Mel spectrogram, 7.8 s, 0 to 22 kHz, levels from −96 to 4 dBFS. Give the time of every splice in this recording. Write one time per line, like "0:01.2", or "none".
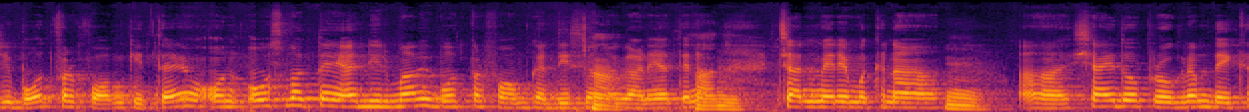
none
